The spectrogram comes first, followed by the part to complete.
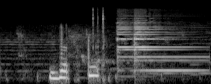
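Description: Subscribe-overlay sound effect: a couple of short pops and a sharp click about a second in, then a bell chime of several steady ringing tones that fades and cuts off suddenly near the end.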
